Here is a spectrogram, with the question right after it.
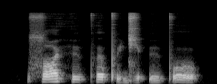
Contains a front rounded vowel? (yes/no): yes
